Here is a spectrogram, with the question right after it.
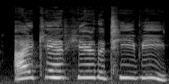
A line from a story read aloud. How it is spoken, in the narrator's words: Ty hollered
